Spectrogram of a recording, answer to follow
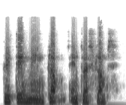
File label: speak to me in, West Flemish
